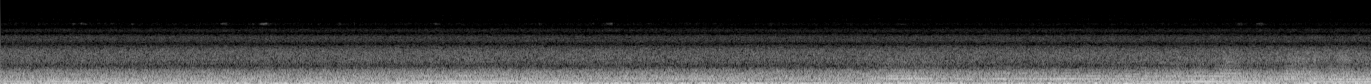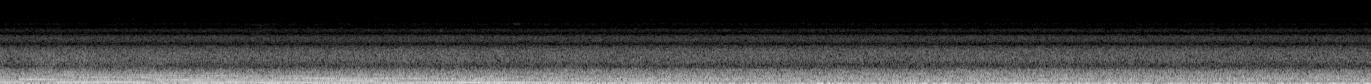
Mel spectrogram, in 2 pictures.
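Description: A steady, droning airplane engine runs continuously, a loud low rumble with shifting tonal hums rising and falling slightly partway through, with no voices.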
